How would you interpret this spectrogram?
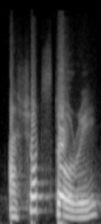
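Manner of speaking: usual speaking voice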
